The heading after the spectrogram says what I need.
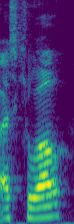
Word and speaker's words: SQL: It's pronounced either SQL or SQL, whichever you prefer.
